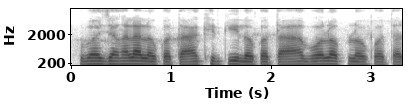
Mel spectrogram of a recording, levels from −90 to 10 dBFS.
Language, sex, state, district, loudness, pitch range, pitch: Bhojpuri, male, Uttar Pradesh, Ghazipur, -21 LUFS, 140-160 Hz, 145 Hz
